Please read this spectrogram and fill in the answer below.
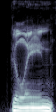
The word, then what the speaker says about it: Ghislaine: Ghislaine Maxwell? – Yeah. Ghislaine.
